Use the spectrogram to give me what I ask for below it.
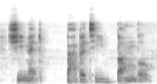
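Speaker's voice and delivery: plain reading voice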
